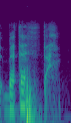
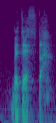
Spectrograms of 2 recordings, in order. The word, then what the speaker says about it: Bethesda: Bethesda. – Bethesda.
